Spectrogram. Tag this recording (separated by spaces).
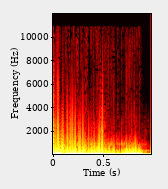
massive analog deep perc analouge artificial harsh bomb hard blast sherman percussion shot filterbank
